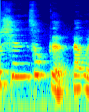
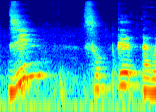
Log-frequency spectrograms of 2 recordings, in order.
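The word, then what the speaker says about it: 迅速: 신속에 지금 밑줄이 들어가 있는데, 이것도 신속끝라고 읽으시면 안 되죠. 진속끝라고 읽으시면 되겠습니다.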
